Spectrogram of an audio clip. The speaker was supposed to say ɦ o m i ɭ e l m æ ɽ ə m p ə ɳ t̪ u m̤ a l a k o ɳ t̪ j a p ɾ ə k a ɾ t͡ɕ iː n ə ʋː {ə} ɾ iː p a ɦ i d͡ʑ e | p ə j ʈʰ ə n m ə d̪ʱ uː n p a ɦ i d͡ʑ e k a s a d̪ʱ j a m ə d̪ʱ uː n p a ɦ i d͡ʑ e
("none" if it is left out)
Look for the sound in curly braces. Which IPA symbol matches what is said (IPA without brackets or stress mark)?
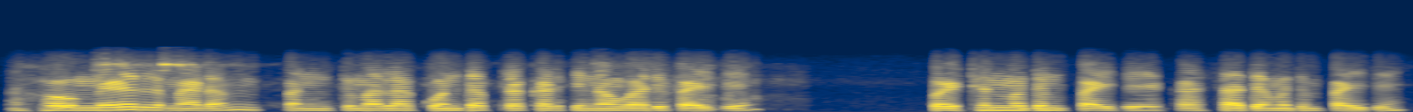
a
